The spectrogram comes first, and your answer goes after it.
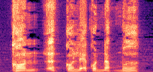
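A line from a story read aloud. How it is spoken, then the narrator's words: Stammered reply. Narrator (Vietnamese): Ái lắp bắp trả lời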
